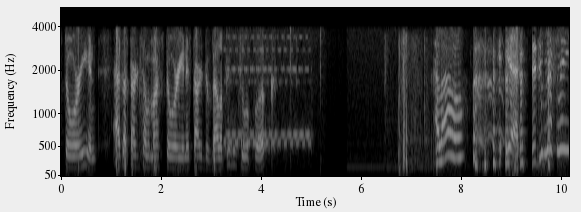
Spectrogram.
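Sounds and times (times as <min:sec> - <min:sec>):
speech: 0:00.1 - 0:04.4, 0:07.5 - 0:10.1
telephone ringing: 0:03.0 - 0:05.1
laughter: 0:08.2 - 0:10.1.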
